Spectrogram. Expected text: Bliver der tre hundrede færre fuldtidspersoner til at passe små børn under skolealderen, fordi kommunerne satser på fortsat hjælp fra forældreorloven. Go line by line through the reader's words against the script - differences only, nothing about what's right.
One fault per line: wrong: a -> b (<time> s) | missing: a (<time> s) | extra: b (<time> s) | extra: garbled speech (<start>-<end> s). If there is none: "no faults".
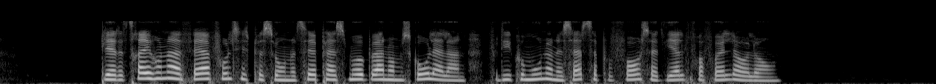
no faults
